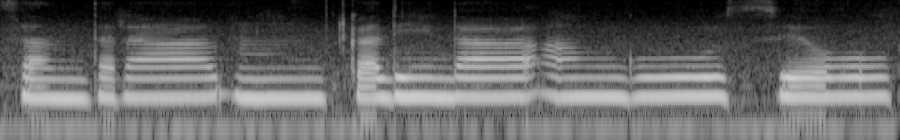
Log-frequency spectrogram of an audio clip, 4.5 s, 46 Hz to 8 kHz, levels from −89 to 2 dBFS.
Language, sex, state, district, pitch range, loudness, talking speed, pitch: Hindi, female, Maharashtra, Solapur, 225-230 Hz, -24 LUFS, 65 wpm, 230 Hz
